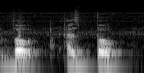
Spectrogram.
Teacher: there is no true V sound in Japanese so L1 speakers tend to substitute the letter B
